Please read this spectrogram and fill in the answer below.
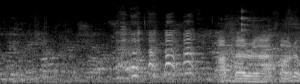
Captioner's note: laughs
